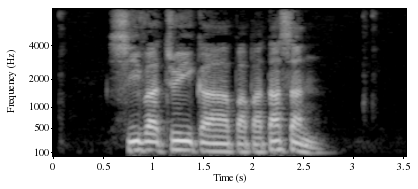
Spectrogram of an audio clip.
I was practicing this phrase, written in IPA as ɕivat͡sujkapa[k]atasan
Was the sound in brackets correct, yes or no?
no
